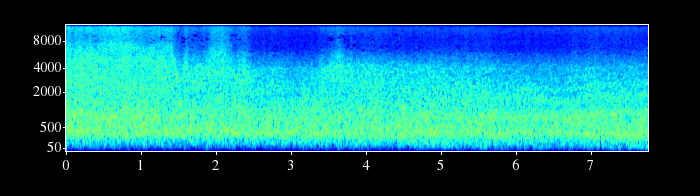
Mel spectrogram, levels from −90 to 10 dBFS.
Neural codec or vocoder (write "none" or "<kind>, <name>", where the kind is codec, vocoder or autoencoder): none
